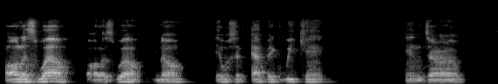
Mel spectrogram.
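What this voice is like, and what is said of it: Scratchy, partly lost voice. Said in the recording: “Excuse my voice. It's still scratchy because I kind of lost it. ... So I sound a little scratchy.”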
